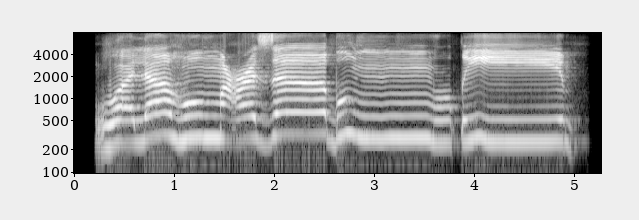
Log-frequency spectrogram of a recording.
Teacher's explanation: تو یہاں پر ادغام ہوگا، تو ہم اسے غنّے کے ساتھ پڑھیں گے.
